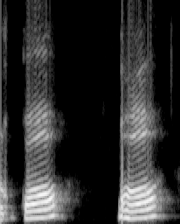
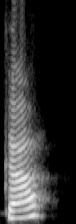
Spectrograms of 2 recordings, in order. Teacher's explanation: قاف پورا اور موٹا پڑھا جائے گا، کاف جو ہے وہ باریک پڑھا جائے گا، دیکھیے گا قاف زبر قا قا، اور اگر میں کاف کی بات کروں تو کاف زبر کا قا، اور کا قا کا، ان میں فرق رکھنا جو ہے وہ ضروری ہے۔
